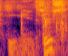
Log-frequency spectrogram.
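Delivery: ordinary delivery, nothing marked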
